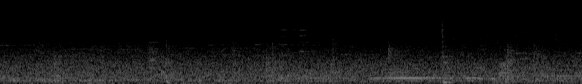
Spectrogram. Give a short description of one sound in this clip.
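Footsteps sound faintly on stairs.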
